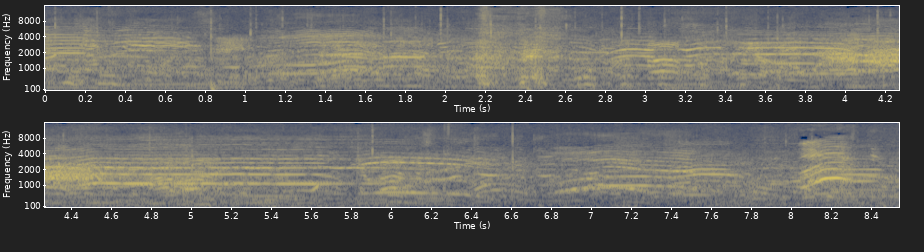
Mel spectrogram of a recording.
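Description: Many young children's high-pitched voices chattering and calling out over one another.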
